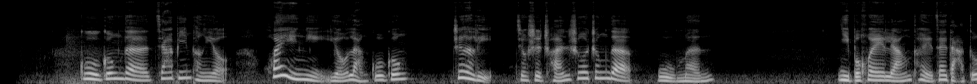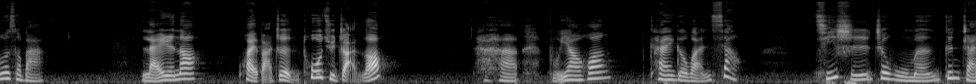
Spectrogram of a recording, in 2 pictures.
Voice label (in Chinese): 导游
